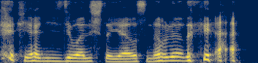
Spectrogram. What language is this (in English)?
Russian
